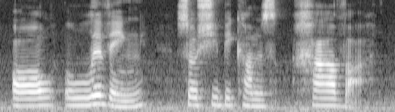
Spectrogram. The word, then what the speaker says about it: Chavah: living so she becomes hava she's not Eve that's how it's said in English but that's that's a very incorrect translation of her name so I hope that you will always say hava from now on she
